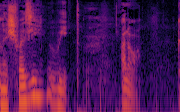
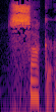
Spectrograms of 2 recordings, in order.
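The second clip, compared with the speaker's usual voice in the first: soccer, louder and higher, SAH-ker; American English; 5 semitones higher, 11 dB louder than usual. Shown as a demonstration. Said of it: "si vous parlez à un Américain".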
